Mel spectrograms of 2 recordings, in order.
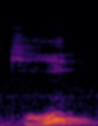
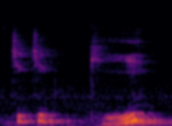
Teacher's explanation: the intonation looks like when we go down the wave and go up really high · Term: intonation of the ki clause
